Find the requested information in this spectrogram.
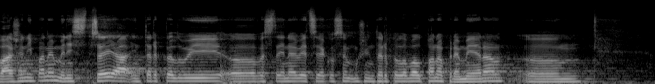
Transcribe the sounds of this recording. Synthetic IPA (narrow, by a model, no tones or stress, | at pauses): vaːʒɛniːpanɛmɪnɪst̪r̝̥ɛjaːʔɪnt̪ɛɾpɛlujɪvɛst̪ɛjnɛːvjɛt͡sɪjakosɛmuʃʔɪnt̪ɛɾpɛlo̞valpanapɾɛmɪjɛːɾa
